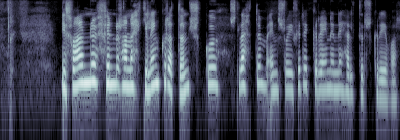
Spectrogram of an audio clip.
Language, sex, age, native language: Icelandic, female, 40-49, Icelandic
